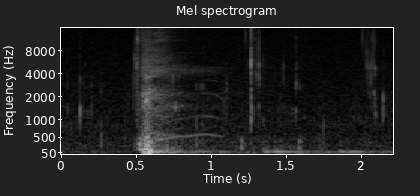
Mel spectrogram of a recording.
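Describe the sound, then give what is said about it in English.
A wet licking noise opens with one loud smacking burst, then trails into softer, irregular moist mouth sounds. “Do you hear that licking noise?”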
